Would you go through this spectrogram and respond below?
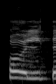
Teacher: ഖ ഖ നാവിൻ്റെ മുരട് ഭാഗത്തുനിന്ന് വരണം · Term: ഖാഫ്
